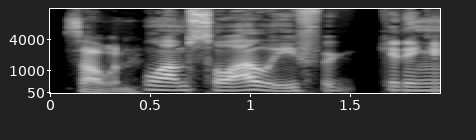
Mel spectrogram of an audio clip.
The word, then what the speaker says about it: Samhain: You might look at it and say Samhein. but It it's according to the Irish storyteller that I heard tell the story just this morning. It's Samhain. Samhain. Samhain.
